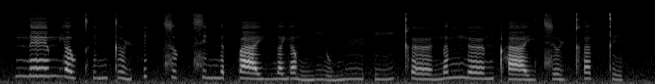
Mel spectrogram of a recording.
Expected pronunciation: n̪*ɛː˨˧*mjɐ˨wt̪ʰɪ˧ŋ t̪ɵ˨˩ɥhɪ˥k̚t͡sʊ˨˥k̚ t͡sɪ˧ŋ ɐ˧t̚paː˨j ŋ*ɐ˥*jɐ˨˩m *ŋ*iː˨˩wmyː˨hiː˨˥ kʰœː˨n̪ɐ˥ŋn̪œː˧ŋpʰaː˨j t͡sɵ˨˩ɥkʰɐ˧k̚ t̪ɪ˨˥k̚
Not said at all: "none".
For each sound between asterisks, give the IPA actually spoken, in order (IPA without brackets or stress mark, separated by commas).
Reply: ɛː˥, ɐ˧, ŋ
